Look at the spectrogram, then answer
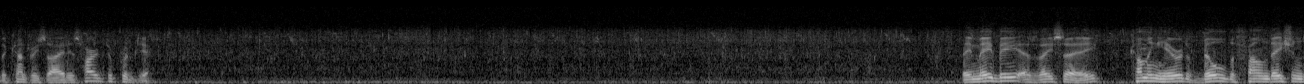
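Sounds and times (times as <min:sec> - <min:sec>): faint steady hiss: 0:00.0 - 0:13.0.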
